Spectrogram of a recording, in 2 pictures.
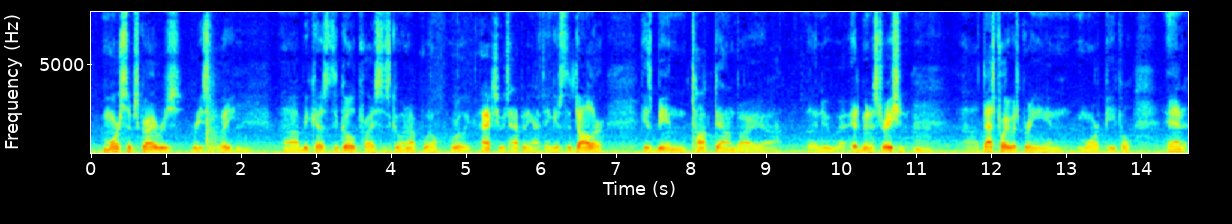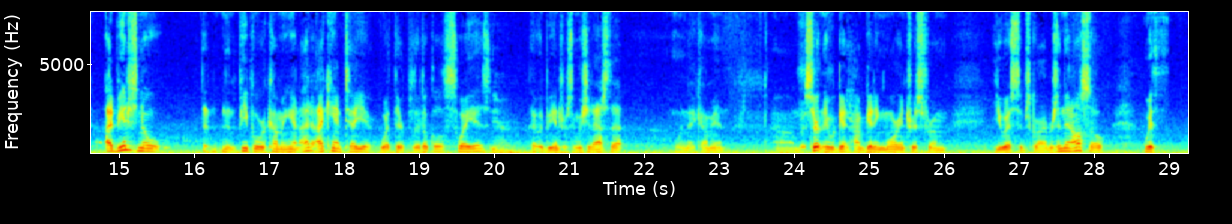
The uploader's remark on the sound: at AME BC's Roundup 2017 conference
